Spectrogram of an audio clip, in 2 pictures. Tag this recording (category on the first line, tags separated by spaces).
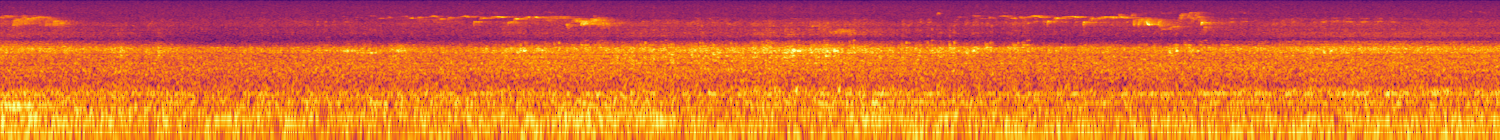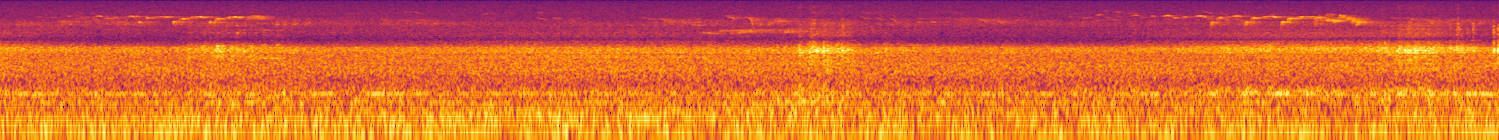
Soundscapes > Nature
alice-holt-forest artistic-intervention data-to-sound Dendrophone field-recording natural-soundscape nature phenological-recording raspberry-pi sound-installation weather-data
